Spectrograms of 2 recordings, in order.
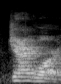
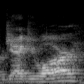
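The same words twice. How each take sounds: First: Jaguar is said the American way. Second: Jaguar is said the British way. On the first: "Jaguar is just how we say it" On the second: "or Jaguar, I know the British always get upset"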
